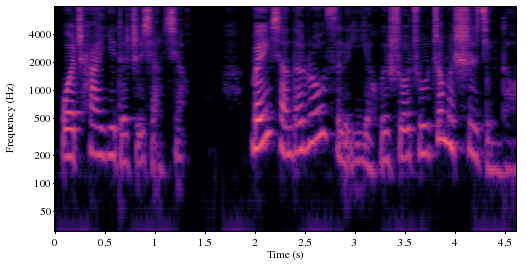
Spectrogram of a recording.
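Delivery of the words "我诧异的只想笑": plain reading voice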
